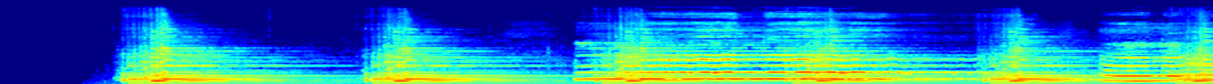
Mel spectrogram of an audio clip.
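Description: A kithara, a large wooden ancient Greek lyre, strummed in full chords after about a second of silence: once about a second in and again near four seconds, each chord left to ring and fade. From about six seconds, further strummed chords are joined by a sustained wordless voice that wavers and glides in pitch.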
